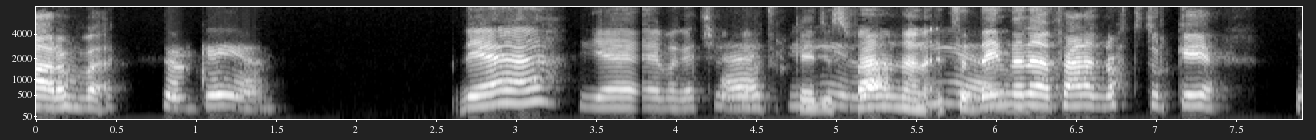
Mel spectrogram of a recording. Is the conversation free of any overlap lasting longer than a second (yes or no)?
no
